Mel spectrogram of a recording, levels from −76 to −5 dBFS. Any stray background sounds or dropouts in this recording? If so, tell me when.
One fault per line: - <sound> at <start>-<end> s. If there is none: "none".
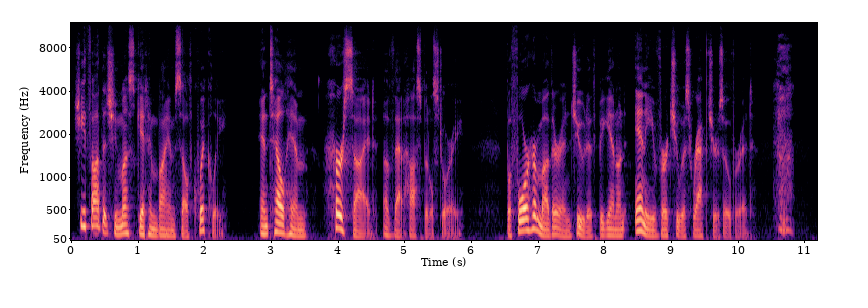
- breath at 10.5-10.9 s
